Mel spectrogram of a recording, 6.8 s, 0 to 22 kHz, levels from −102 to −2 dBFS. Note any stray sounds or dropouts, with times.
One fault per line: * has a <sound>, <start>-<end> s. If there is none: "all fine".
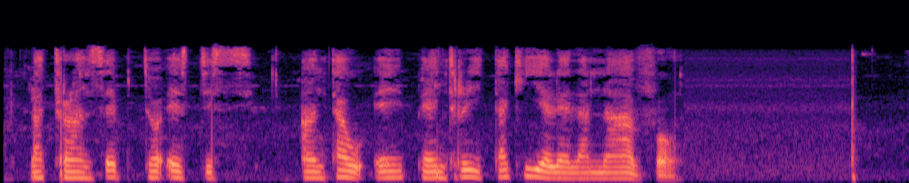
all fine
